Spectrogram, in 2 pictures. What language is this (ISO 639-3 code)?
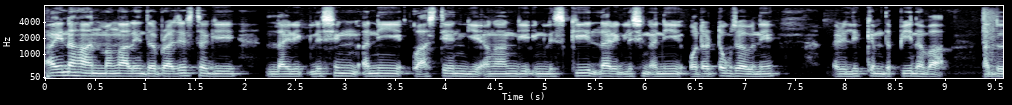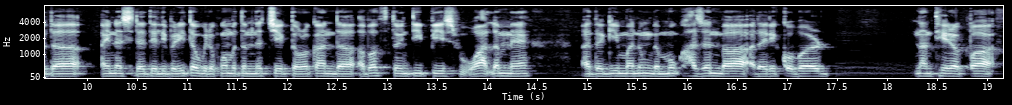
mni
